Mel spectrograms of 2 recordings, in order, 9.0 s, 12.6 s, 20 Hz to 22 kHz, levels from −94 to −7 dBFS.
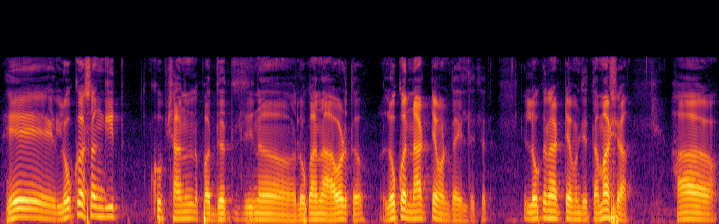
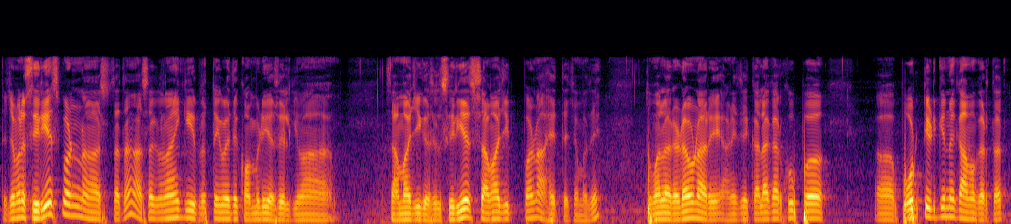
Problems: constant background noise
